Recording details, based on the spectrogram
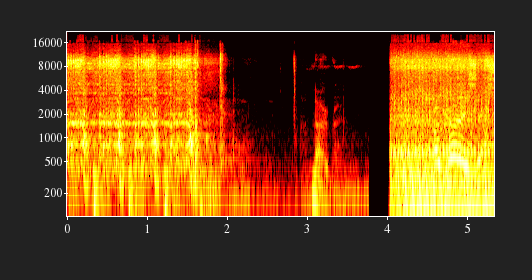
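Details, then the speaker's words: Diesel machine reported for lack of power: after bleeding the fuel system (no fuel at the pump's top inlet, cracked open) and using the decompression lever, it cranks, goes quiet, then fires and holds a steady, even idle knock; fixed. "so this machine's fixed uh it was relatively simple and hopefully that'll be up and running"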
